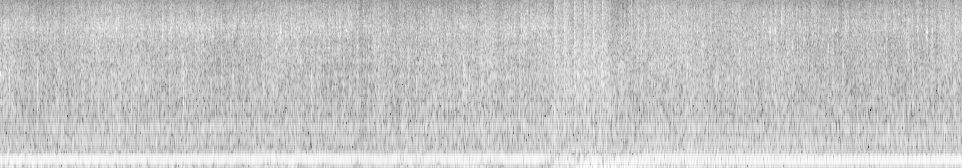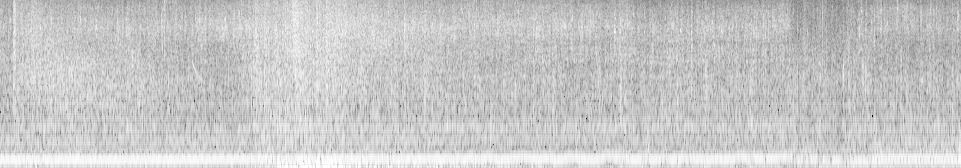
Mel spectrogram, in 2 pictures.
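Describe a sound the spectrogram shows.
A tank engine rumbles and drones steadily as the tank drives.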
